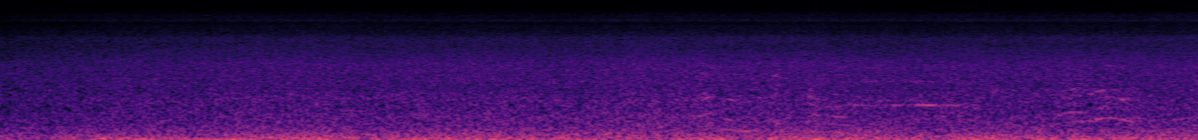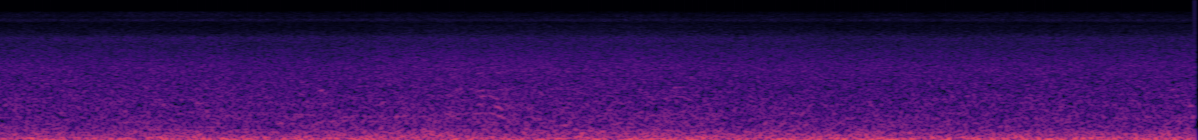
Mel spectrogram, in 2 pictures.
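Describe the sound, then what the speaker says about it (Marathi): Thoseghar waterfall roaring as a steady, dense, loud rush of falling water that stays unbroken and close throughout, with no break in the noise. "तो मोठा धबधबा आहे"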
